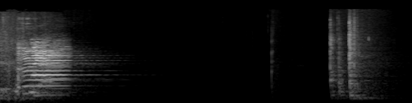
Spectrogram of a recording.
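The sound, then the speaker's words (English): A sheep lets out one loud, wavering bleat, then after a quiet pause and a faint click, gives a shorter, rougher second bleat. “Oh, well, and so David returned to his sheep.”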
